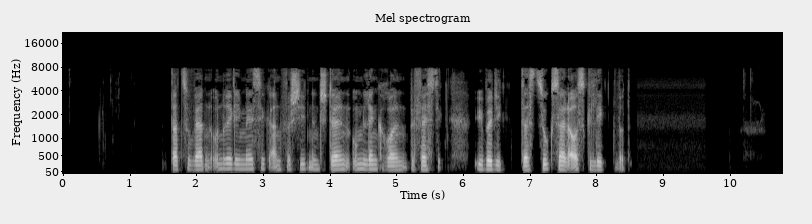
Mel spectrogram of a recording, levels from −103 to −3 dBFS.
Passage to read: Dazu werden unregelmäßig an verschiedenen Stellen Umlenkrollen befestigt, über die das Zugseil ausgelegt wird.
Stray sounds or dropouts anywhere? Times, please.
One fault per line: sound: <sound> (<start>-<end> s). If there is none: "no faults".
no faults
